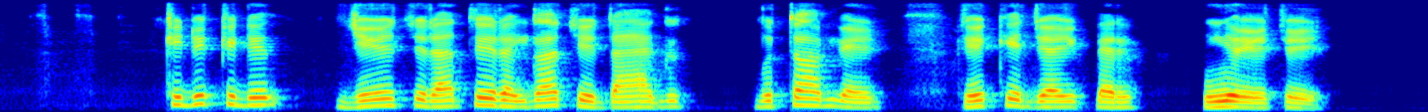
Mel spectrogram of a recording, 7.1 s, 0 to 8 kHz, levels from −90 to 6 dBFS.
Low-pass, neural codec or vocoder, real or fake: 7.2 kHz; autoencoder, 22.05 kHz, a latent of 192 numbers a frame, VITS, trained on one speaker; fake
